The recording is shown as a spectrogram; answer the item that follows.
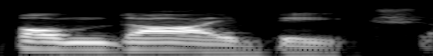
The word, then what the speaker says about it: Bondi Beach: I'm being told that it's pronounced Bondi Beach.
